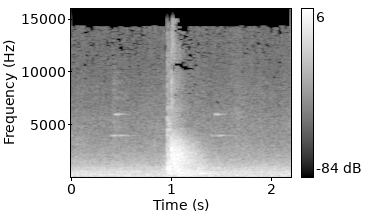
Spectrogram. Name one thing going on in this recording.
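A cue stick strikes a billiard ball with a sharp click.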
